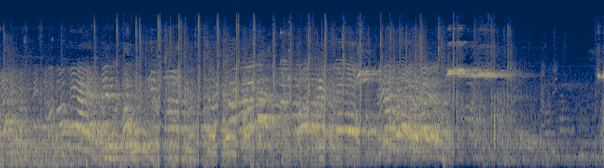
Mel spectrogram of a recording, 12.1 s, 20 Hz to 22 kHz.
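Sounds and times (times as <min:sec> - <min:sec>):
referee's whistle: 0:08.9 - 0:10.3.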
